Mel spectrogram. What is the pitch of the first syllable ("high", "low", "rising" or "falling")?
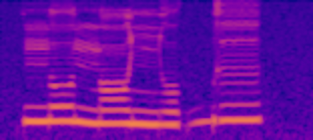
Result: high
